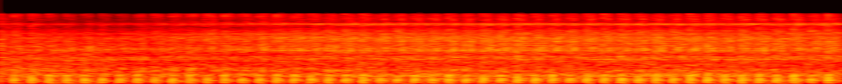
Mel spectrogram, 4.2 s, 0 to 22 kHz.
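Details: Kohler K141S single, push-button start with a little choke, which had shown only 7–8 volts from a bad ground: fires straight up into a crisp, even idle at about four beats a second, steady with no stumble.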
